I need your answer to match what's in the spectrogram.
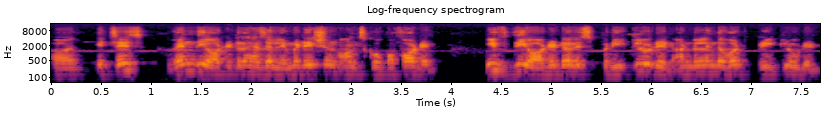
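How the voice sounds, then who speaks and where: A man's voice: fairly high pitch, moderate pace, a little mellow, breathy edge, soft background music, rough recording. A man teaching an online class, putting questions to students and repeating the key points.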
